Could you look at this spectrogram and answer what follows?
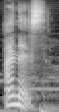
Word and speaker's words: honest: Ini karena honest dibacanya honest, huruf awalnya yaitu A atau A, sama kayak an hour, tidak dibaca hour tapi hour.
